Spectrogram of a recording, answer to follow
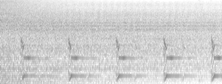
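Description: Tech house music in a breakdown: the kick drum drops out as it begins, leaving a short synth figure repeating about once a second over a fading wash of high noise.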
